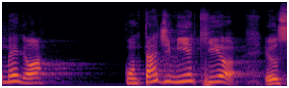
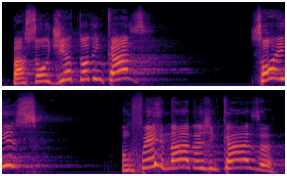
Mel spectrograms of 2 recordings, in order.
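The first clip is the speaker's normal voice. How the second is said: high, loud mock outrage; hammed-up accusing complaint, pitched way up; acted scolding; 10 semitones higher, 4 dB louder than usual. Spouse arriving home and criticizing, acted angry scolding.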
